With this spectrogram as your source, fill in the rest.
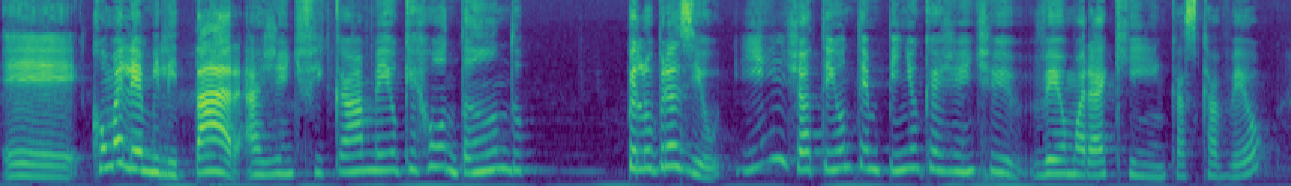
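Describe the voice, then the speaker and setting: A woman with a Chilean accent speaks at a moderate pace in a high pitch with lively intonation, on a very clean recording with a silent background. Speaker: nutritionist. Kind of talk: academic interview.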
